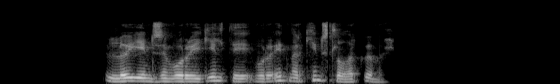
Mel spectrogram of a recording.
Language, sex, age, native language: Icelandic, male, 40-49, Icelandic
